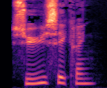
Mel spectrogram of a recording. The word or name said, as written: sygesikring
